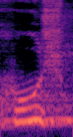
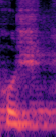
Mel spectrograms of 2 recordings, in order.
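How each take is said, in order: First: The vowel is drawn out long before sh. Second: The vowel is short and joins straight to sh. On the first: The speaker calls it wrong. "वरना खूश पढ़ते इसको" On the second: The speaker calls it right. "उसको direct शीन से मिला दे रहे हैं"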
